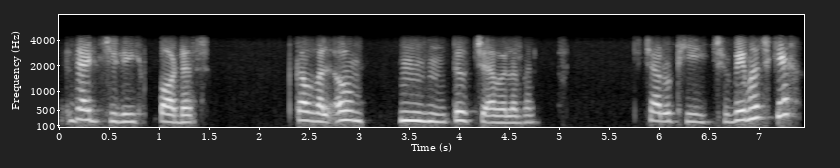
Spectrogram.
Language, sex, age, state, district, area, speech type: Kashmiri, female, 18-30, Jammu and Kashmir, Srinagar, urban, conversation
